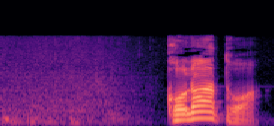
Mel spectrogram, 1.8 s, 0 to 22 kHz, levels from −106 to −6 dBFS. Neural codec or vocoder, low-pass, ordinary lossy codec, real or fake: none; none; none; real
